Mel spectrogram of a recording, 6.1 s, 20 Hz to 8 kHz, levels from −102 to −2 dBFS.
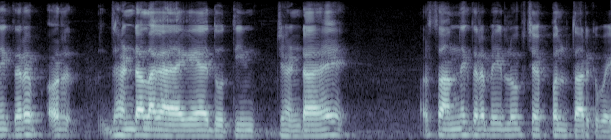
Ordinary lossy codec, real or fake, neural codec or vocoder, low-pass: none; real; none; none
